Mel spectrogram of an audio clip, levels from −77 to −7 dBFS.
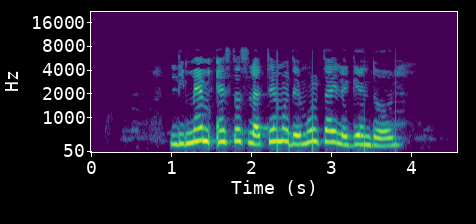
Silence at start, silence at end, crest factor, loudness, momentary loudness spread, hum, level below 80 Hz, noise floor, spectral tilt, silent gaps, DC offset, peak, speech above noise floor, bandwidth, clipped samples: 1 s; 0.7 s; 14 dB; -17 LUFS; 9 LU; none; -56 dBFS; -62 dBFS; -5.5 dB/octave; none; under 0.1%; -4 dBFS; 46 dB; 7.8 kHz; under 0.1%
